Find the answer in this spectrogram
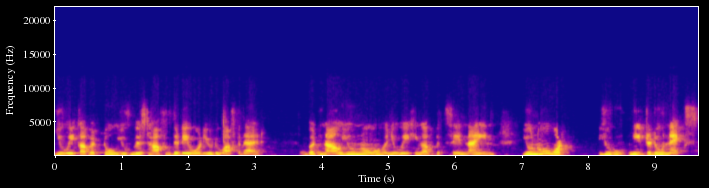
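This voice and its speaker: A woman with an Indian accent speaks with ordinary pitch variation. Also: fairly high pitch for a woman, moderate pace. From Kolkata, India. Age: 20s. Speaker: event manager. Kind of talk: interview answer. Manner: casual, mixes Hindi phrases.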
